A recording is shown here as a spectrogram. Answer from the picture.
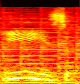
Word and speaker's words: Ys: That's the name is called ease.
